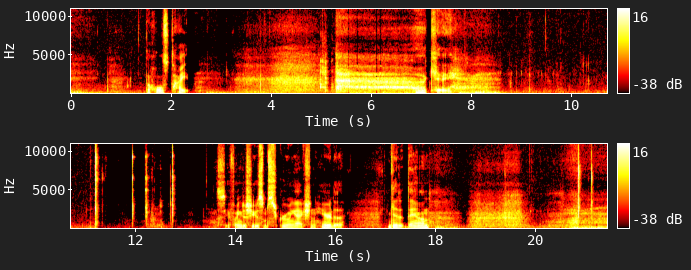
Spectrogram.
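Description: Small metal parts click and clink as hands fit them together.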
